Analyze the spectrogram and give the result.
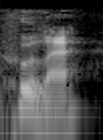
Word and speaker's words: Hole: So I was reading about the book series, and I guess Harry Hole, first of all, in the books, it's pronounced Harry Hule. But in this movie, they just say Hole, because I guess the character is based on a Norwegian town called Hule, Norway.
